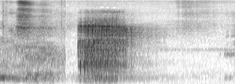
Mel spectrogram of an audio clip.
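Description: A fart sound, loudest and longest about a second in, after a shorter noise at the start.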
